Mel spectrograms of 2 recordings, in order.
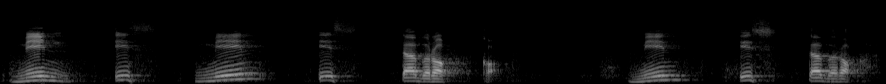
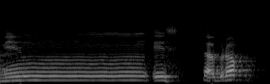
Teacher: apabila nun mati berjumpa dengan huruf izhar, itu hamzah, maka bacaannya tak boleh dengung, kena jelaskan.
